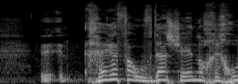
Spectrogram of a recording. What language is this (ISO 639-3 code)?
heb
